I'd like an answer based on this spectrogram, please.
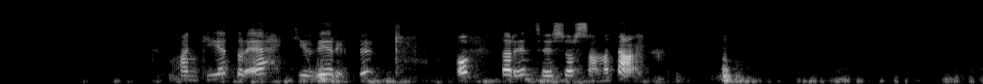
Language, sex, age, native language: Icelandic, female, 30-39, Filipino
